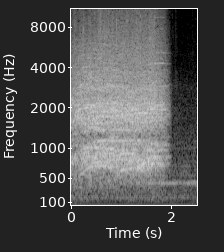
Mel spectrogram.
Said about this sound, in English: The crowd cheers.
